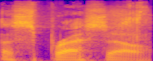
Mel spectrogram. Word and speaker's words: espresso: Sherry, it's espresso. Thank That's how you pronounce that coffee term.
